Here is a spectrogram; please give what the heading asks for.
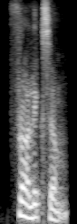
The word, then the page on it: frolicsome: Indian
